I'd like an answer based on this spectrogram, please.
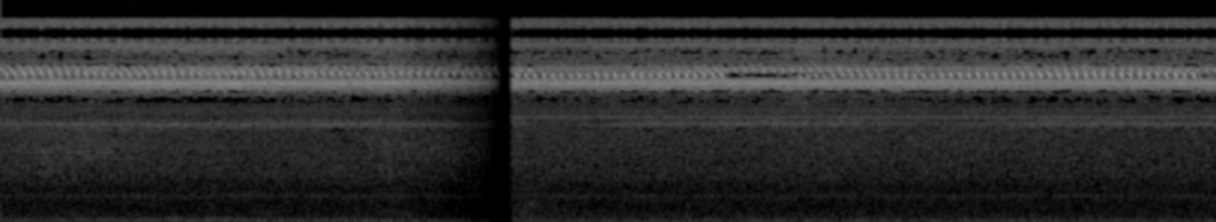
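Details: High, rapidly pulsed insect trill that drops out in a brief complete silence near the middle, then resumes unchanged, with low background rumble.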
